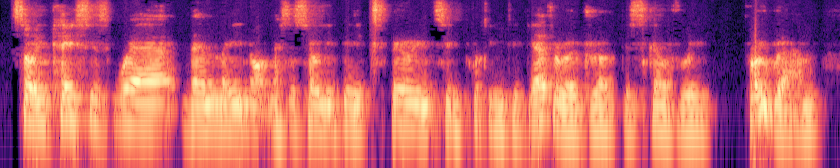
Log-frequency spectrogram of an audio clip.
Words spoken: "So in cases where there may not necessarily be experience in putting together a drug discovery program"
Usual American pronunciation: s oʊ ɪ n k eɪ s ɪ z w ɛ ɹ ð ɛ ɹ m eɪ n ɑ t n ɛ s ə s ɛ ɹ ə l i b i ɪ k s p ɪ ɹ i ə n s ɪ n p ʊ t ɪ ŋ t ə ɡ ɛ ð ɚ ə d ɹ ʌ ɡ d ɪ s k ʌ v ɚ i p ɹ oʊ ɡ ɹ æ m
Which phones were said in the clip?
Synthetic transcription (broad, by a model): s oʊ ɪ n k eɪ s ɪ z w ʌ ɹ ð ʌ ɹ m eɪ n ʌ t n ɛ s ə s ɛ ɹ ə l i b i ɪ k s p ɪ ɹ i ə n s ɪ n p ʊ t ɪ ŋ t ə ɡ ɛ ð ɚ ə d ɹ ʌ ɡ d ɪ s k ʌ v ɚ i p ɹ oʊ ɡ ɹ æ m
